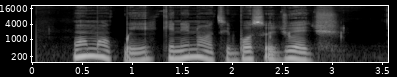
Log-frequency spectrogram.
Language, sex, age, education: Yoruba, female, 30-45, tertiary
